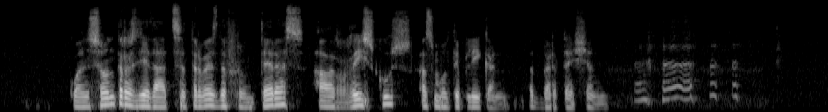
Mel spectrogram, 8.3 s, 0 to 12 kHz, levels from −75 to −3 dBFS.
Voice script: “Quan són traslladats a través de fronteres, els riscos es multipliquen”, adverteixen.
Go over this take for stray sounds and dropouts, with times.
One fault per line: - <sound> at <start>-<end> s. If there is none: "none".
- laugh at 6.3-7.4 s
